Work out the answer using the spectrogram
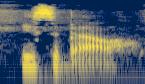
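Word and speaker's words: Ysabel: Although personally, I would pronounce that Isabel. Isabel. It starts with the Y. Starts with the Y, Isabel.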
